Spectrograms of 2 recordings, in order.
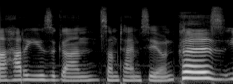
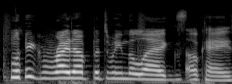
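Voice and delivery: normal talking voice

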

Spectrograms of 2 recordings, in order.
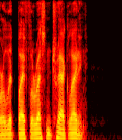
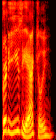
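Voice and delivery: high-pitched, breezy inventor voice; upbeat tech whiz; 8 semitones higher than usual. Acted. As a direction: show off your gadget, pitched up and casual. Voices Neil's upbeat reply.

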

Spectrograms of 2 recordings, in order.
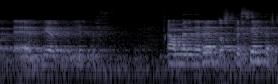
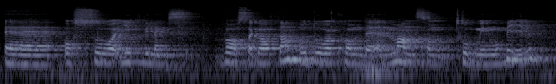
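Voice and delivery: ordinary talk, nothing marked

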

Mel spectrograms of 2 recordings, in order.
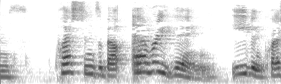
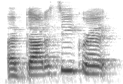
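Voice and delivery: plain reading voice

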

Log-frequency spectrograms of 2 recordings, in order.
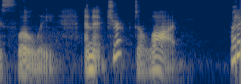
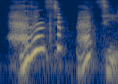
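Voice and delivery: high, startled exclamation; exclaiming; 13 semitones higher than usual. A narrator's reading. Waitress noticing Cat on the tractor, exclaiming. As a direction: jump up in pitch with surprise. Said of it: "she exclaimed".

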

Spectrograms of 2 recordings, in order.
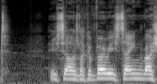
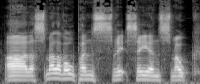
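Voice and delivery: hammed-up pirate accent, louder, drawn out slow; 5 dB louder, slower than usual. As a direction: savour the sea air like an old pirate accent. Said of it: "That's my best pirate accent".

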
